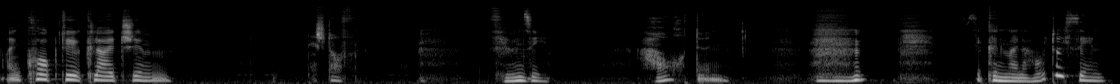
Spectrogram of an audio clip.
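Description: A woman's voice: fairly low pitch, drawn-out words, pauses often, a little mellow, no echo, heavily acted. A woman dubbing a lonely, tipsy, flirtatious woman, talking in a coaxing, whispery way that at times turns demanding. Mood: flirty. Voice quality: breathy, whispery. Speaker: advertising agency woman. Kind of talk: German film dub.

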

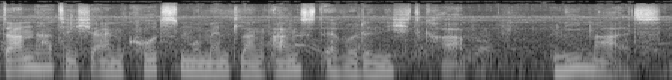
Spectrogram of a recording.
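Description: A man's voice: medium pitch, moderate pace, gravelly, a crowd in the background, close to an everyday voice. A man playing an anguished, withdrawn seventeen-year-old boy, narrating a radio drama in a subdued, introspective, literary first person. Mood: anxious, brooding. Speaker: narrator and main character.

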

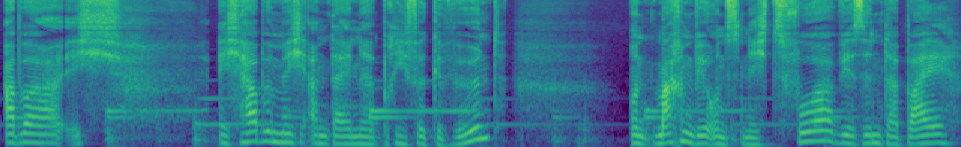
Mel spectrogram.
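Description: A woman's voice: fairly low pitch, a little slow, a little mellow, faint music behind, natural voice. A woman playing a brash, self-mocking middle-aged actress who uses drugs, in a naturalistic radio drama monologue with blunt, conversational delivery. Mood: brash, teasing.

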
